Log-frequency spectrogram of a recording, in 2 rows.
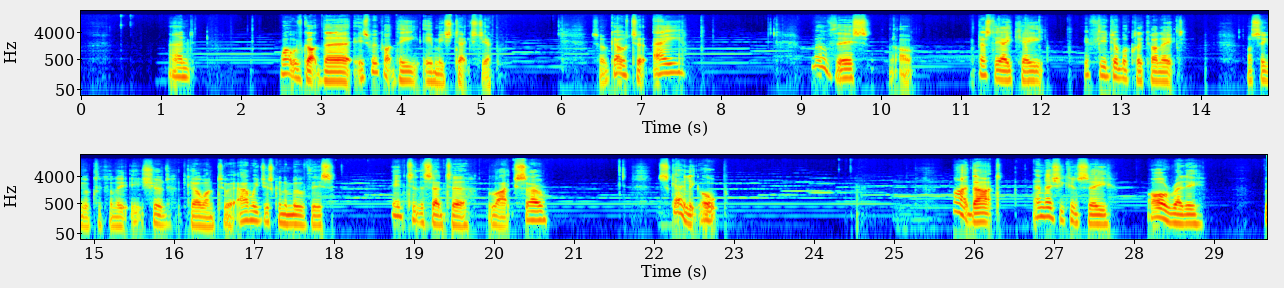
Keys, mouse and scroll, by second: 0.6 click, 0.6-1.3 scroll, 7.7 a, 11.4-13.7 typing, 16.1 g, 20.3 click, 21.7 s, 24.4 click, 26.6 middle click, 27.5 Tab.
